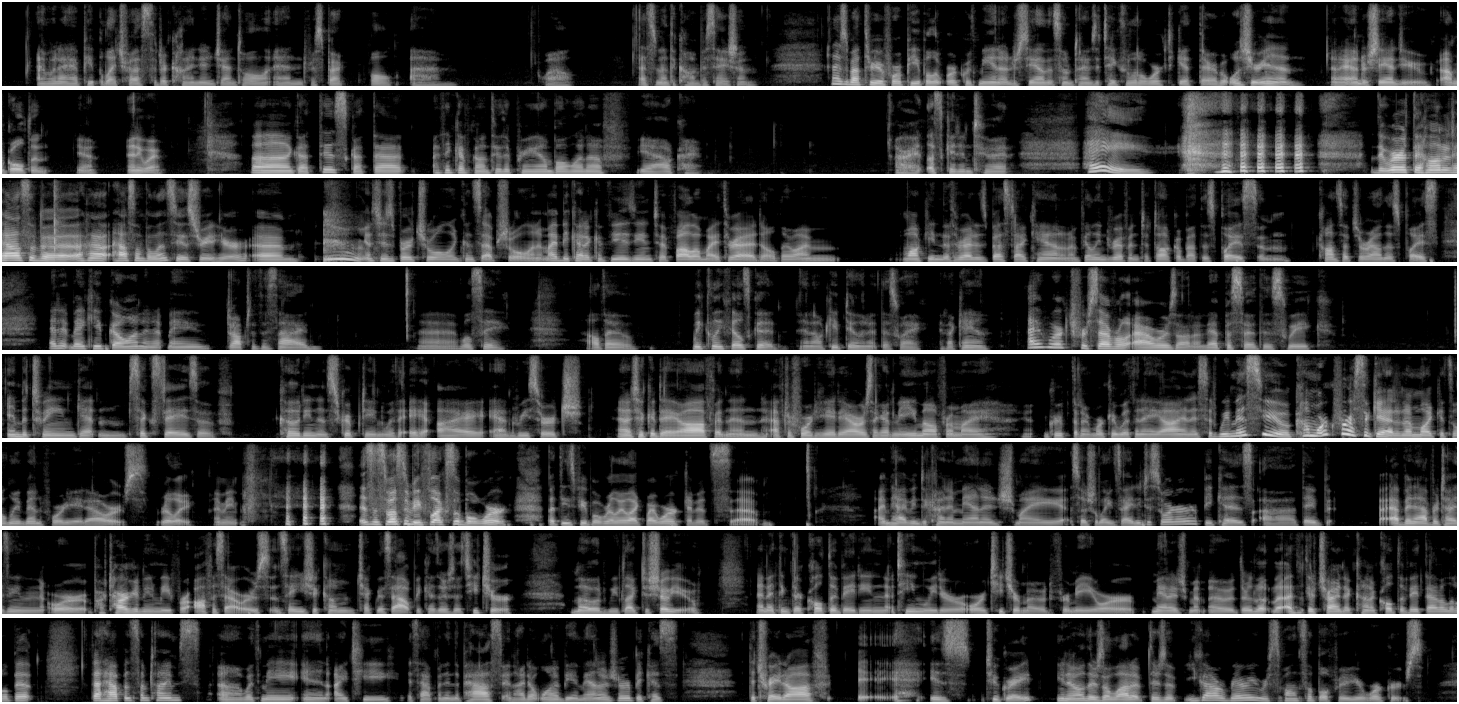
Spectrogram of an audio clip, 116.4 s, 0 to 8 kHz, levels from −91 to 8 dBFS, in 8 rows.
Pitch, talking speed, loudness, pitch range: 145 Hz, 185 wpm, -26 LUFS, 130-170 Hz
